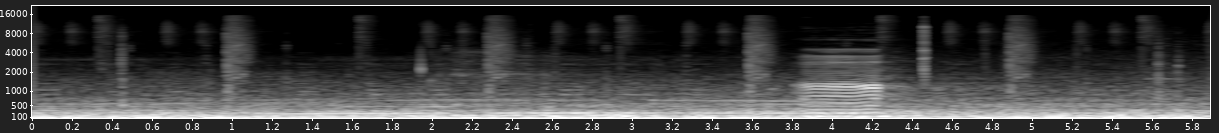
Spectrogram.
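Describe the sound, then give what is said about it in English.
Steady, loud low rumble of a car driving home on a road, heard from inside, with a brief high whining squeal partway through and faint clicks scattered over the constant road noise. “It's just going to be me babbling on while I'm driving home.”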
